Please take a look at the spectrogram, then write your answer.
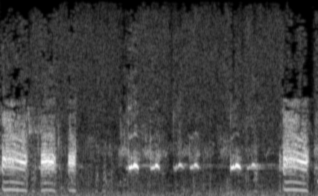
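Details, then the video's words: Migrating teal alternate rough nasal quacking notes with sharp high whistles, the harsh calls opening and closing the passage. "teal call migration song"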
